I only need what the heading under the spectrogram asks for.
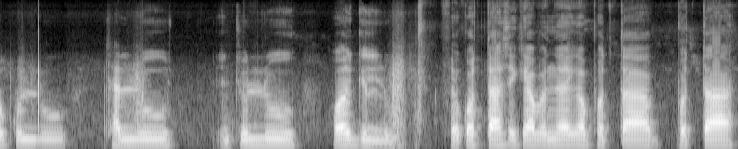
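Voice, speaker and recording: A male teacher walks through a workbook lesson at an even, unhurried pace. His voice is smooth and clear, held in a narrow, level pitch. He asks questions and repeats each answer patiently.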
